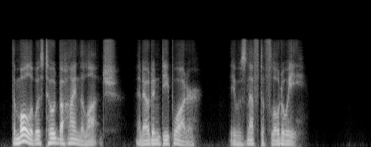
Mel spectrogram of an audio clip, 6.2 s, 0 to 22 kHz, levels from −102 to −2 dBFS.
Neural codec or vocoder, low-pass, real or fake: codec, 16 kHz, 0.3 kbps, FocalCodec; 7.2 kHz; fake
